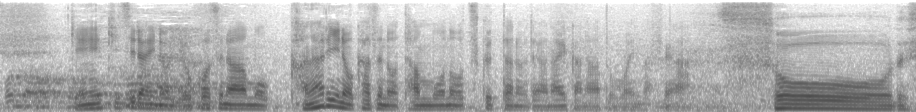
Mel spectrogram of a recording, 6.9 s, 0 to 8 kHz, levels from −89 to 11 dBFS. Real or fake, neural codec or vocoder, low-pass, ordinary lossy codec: real; none; 7.2 kHz; none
